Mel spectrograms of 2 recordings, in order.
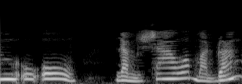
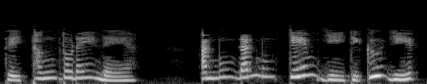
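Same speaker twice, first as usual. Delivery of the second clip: high-pitched defiant challenge; heated, raised-pitch retort; 6 semitones higher, 3 dB louder than usual. Acted. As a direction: dare the husband, pitch climbing. Wife defies husband's threat.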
